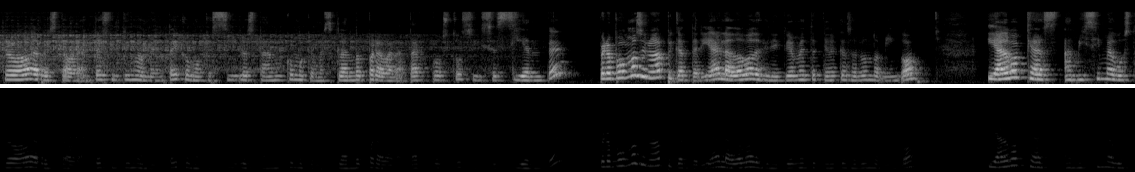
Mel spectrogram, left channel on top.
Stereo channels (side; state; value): right; quieter; 37.9 dB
